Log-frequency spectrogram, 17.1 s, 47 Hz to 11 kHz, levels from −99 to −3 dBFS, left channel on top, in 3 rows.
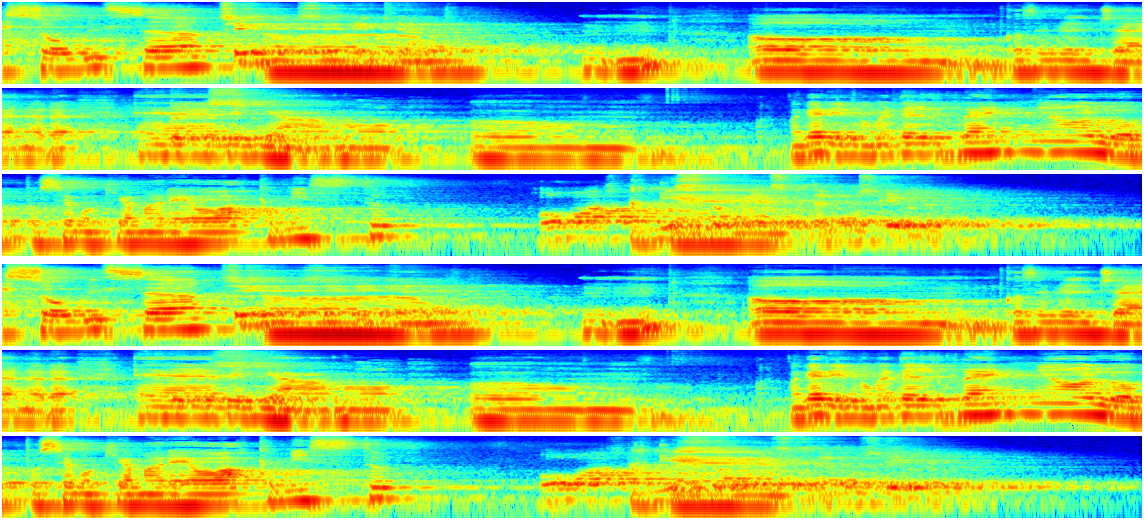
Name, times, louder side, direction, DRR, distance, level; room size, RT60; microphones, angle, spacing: voice 1, 0.0-2.5 2.9-9.2 9.5-13.8 14.7-15.4, right 2 dB, 15° right, 0.4 m, -21 dB
voice 2, 1.1-2.3 6.5-7.2 14.1-16.1, left 1 dB, 60° left, 4.3 m, -25 dB
23.0 x 21.5 x 7.0 m
head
